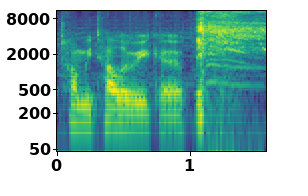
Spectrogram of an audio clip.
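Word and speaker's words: Tommy Tallarico: It's pronounced Tommy Talorico.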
